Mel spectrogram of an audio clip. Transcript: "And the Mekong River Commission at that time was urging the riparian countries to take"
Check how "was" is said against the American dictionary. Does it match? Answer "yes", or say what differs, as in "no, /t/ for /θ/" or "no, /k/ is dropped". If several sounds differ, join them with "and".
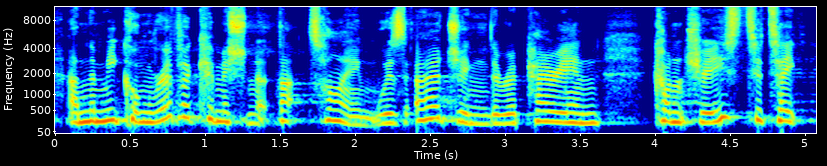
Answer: yes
